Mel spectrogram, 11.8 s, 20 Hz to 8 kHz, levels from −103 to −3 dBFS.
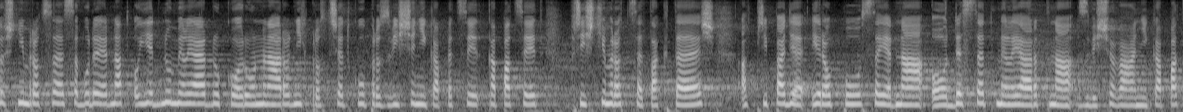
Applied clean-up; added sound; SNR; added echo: none; none; none; none.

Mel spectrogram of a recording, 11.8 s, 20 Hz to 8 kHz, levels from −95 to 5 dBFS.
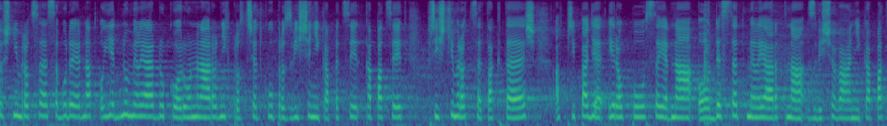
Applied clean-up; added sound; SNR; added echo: none; Thump, thud; 14 dB; none.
